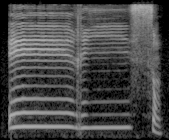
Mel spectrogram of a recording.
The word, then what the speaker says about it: hérisson: Le deuxième mot, hérisson. On remarque au début qu'il y a une lettre muette, le H.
